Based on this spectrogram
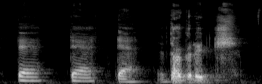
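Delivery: slow, stretched-out put-on voice. Reviewing the Grinch movie, doing a Grinch impression. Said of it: "That was my impression of the Grinch".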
